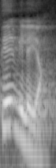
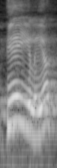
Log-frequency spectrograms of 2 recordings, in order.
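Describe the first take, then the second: First: The parts are joined with a v sound. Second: The parts are joined with a y sound. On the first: The speaker calls it wrong. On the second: The speaker calls it right.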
